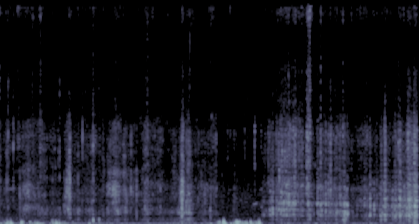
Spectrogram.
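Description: Near silence outdoors, with only faint scattered clicks and rustles.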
